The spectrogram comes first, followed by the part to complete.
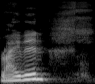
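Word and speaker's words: Raavad: hasagot right the the he's kind of pronounced as riven right the raven was a commentator on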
